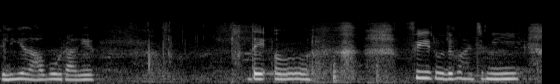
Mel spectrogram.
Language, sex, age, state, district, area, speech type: Dogri, female, 18-30, Jammu and Kashmir, Samba, rural, spontaneous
